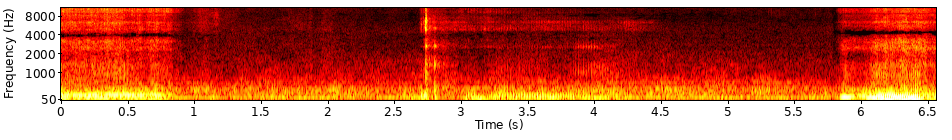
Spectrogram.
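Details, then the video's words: Sydney, a pet dog, snoring while dreaming of chasing a rabbit and swimming in a lake; low rumbling snore at the start and end, with a quieter breathy stretch and a sharp click in between, recorded indoors. "My SNORING DOG SYDNEY!"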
